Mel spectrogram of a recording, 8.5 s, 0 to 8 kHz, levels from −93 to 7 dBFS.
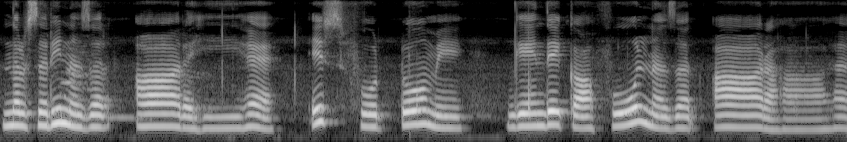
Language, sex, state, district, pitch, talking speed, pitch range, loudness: Hindi, female, Madhya Pradesh, Umaria, 220 Hz, 105 wpm, 200-245 Hz, -16 LUFS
